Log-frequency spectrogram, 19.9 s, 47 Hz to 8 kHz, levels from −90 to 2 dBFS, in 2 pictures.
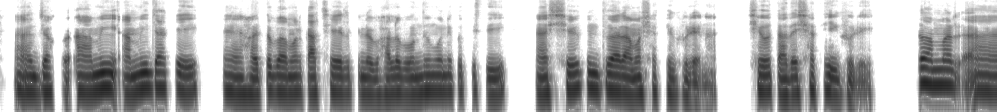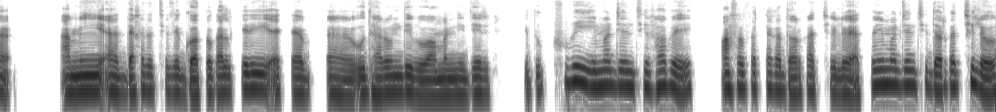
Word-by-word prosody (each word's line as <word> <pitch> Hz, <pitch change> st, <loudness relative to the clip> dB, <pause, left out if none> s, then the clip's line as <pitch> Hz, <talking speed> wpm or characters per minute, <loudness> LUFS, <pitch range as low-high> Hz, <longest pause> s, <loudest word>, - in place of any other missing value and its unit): অ্যা 135 Hz, -, -1 dB, 0.2 s
যখন 125 Hz, -1 st, -2 dB, 0.2 s
আমি 135 Hz, +4 st, +6 dB, 0.2 s
আমি 125 Hz, +4 st, +5 dB
যাকে 145 Hz, -2 st, 0 dB, 0.4 s
অ্যা 130 Hz, -, 0 dB, 0.2 s
হয়তোবা 120 Hz, +3 st, 0 dB
আমার 120 Hz, +1 st, +1 dB
কাছের, 120 Hz, +1 st, 0 dB
কিংবা 115 Hz, -1 st, 0 dB
ভালো 115 Hz, +1 st, +1 dB
বন্ধু 115 Hz, +3 st, +1 dB
মনে 125 Hz, 0 st, 0 dB
করতেছি, 125 Hz, -3 st, -5 dB, 0.4 s
অ্যা 115 Hz, -, +1 dB
সেও 135 Hz, +1 st, +1 dB
কিন্তু 140 Hz, -2 st, +1 dB
আর 125 Hz, -, +4 dB
আমার 115 Hz, +2 st, +1 dB
সাথে 125 Hz, -1 st, -9 dB
ঘুরে 95 Hz, -5 st, -3 dB
না। -, -, -11 dB, 0.4 s
সেও 125 Hz, -1 st, +2 dB
তাদের 110 Hz, +1 st, +1 dB
সাথেই 125 Hz, -2 st, 0 dB
ঘুরে। -, -, -5 dB, 0.5 s
তো 180 Hz, -, +2 dB
আমার 165 Hz, -1 st, +4 dB, 0.2 s
আ -, -, +1 dB, 0.9 s
আমি 120 Hz, +1 st, +5 dB, 0.2 s
অ্যা 130 Hz, -, 0 dB
দেখা 120 Hz, +3 st, -1 dB
যাচ্ছে 125 Hz, 0 st, -8 dB
যে, 120 Hz, -, +1 dB
গতকালকেরই 120 Hz, +5 st, +1 dB, 0.2 s
একটা 120 Hz, -, -6 dB, 0.4 s
আ -, -, -1 dB, 0.3 s
উদাহরণ 120 Hz, +1 st, 0 dB
দিব। 125 Hz, -3 st, +3 dB, 0.2 s
আমার 110 Hz, +1 st, +2 dB
নিজের 115 Hz, +1 st, -1 dB, 0.4 s
কিন্তু 125 Hz, -, -9 dB, 0.2 s
খুবই 190 Hz, 0 st, +1 dB, 0.2 s
ইমার্জেন্সি 155 Hz, -1 st, 0 dB
ভাবে, 155 Hz, -4 st, +2 dB, 0.4 s
৫০০০ 140 Hz, 0 st, -2 dB
টাকা 135 Hz, -2 st, -1 dB
দরকার 120 Hz, +2 st, -3 dB
ছিল। 120 Hz, -2 st, -3 dB, 0.2 s
এত 110 Hz, -, -10 dB, 0.2 s
ইমার্জেন্সি 165 Hz, -2 st, 0 dB
দরকার 150 Hz, +3 st, 0 dB
ছিল, 175 Hz, -5 st, +1 dB
125 Hz, 160 wpm, -21 LUFS, 115-140 Hz, 0.9 s, আমি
